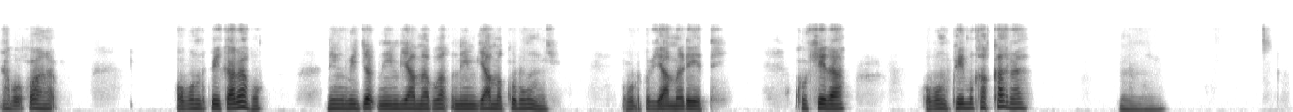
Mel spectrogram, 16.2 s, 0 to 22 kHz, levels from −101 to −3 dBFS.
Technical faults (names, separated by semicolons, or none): none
